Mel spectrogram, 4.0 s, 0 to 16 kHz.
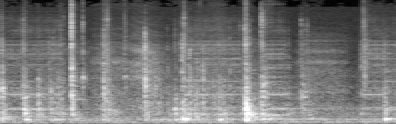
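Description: A Bernina 790 Pro sewing machine whirs and clicks steadily at close range, with irregular mechanical ticks and thumps over a continuous motor hum.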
